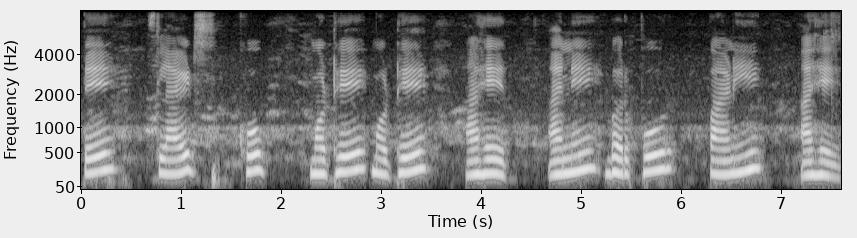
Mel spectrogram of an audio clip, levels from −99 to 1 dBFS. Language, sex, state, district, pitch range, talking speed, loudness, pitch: Marathi, female, Maharashtra, Mumbai Suburban, 195-235 Hz, 80 wpm, -15 LUFS, 205 Hz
